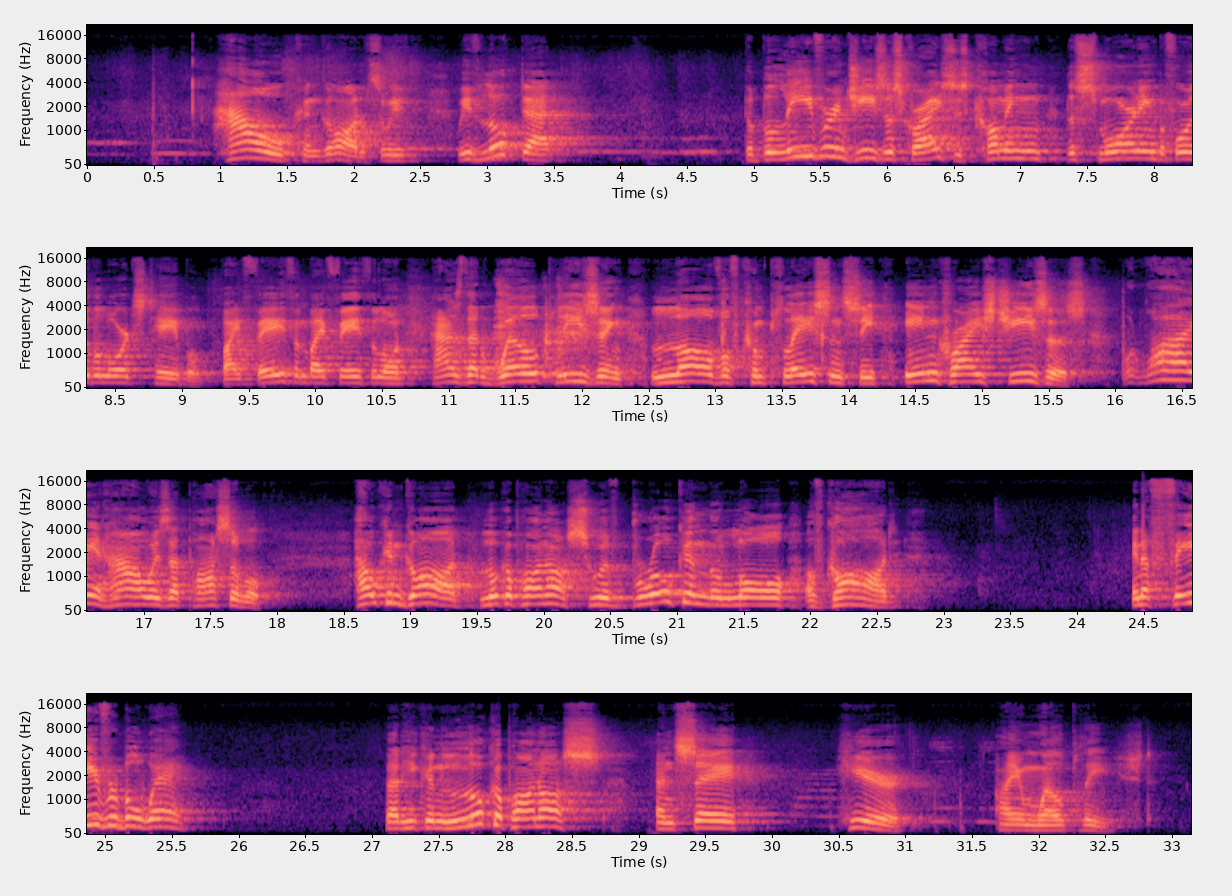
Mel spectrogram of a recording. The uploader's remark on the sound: Preached at Ayr FCC's Communion.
